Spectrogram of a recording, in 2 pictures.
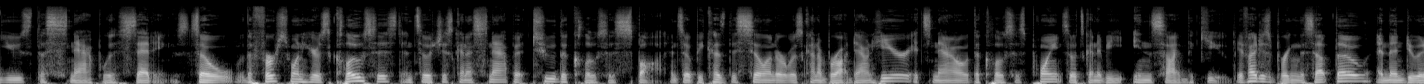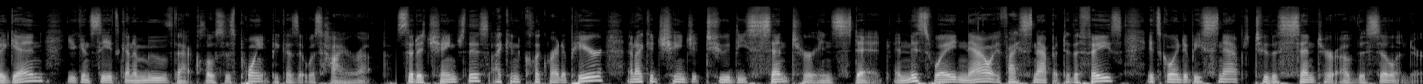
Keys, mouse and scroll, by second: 3.8 g, 6.1-8.2 middle drag, 8.2 scroll down 1, 8.3-11.5 middle drag, 11.5 scroll down 3, 11.7-12.0 middle drag, 12.0 g, 13.1 scroll up 2, 13.3 middle click, 13.7 g, 15.7 middle click, 16.0 scroll up 2, 16.2 shift+middle click, 16.5 g, 17.5 scroll up 1, 17.5 middle click, 17.8 g, 23.6 g, 27.9 middle click, 28.4 g.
